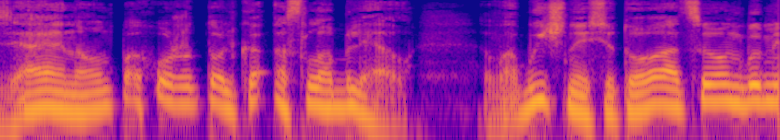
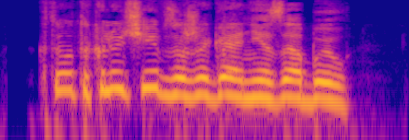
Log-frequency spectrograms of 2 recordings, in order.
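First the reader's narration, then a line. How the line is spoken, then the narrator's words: Shout. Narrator (Russian): крикнула она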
